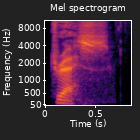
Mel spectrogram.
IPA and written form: dres (dress)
